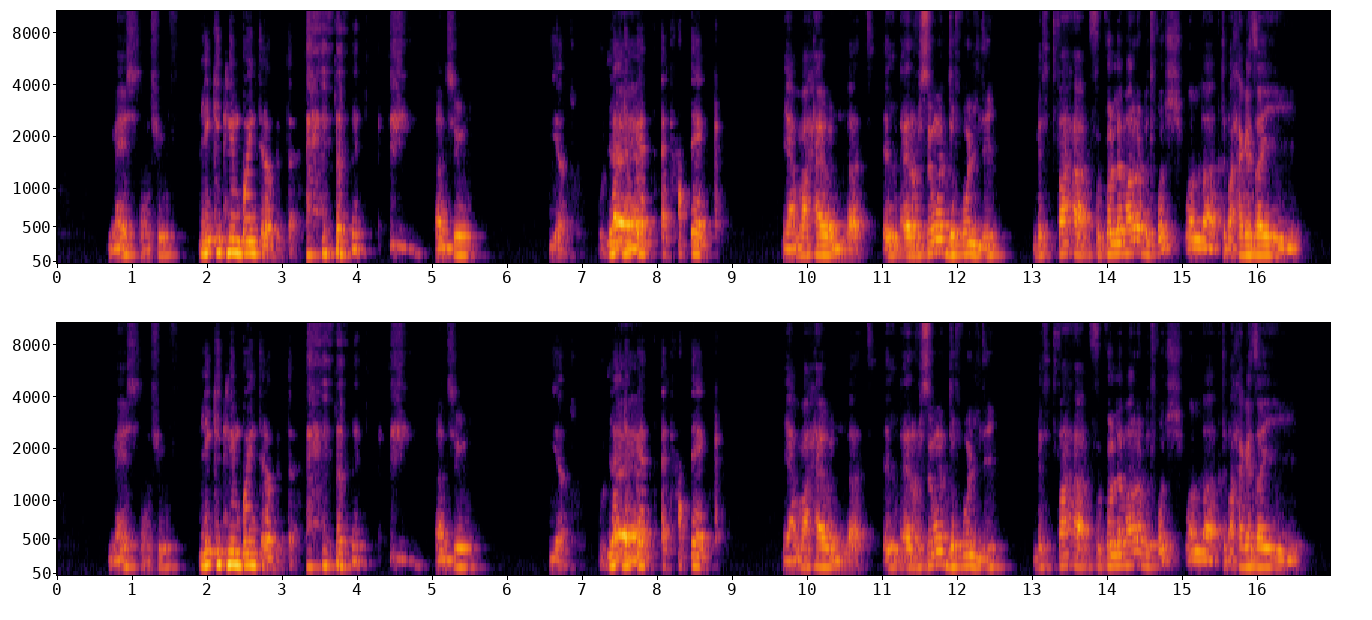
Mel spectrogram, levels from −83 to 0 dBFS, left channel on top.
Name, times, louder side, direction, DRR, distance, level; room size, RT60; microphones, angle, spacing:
voice 1, 0.7-1.5 3.3-4.1 4.4-5.6 7.4-7.8 9.7-10.8 11.0-12.6 13.0-16.6, left 3 dB, 75° left, 0.4 m, -24 dB
voice 2, 1.9-3.2 6.6-6.8 7.2-7.9 8.4-8.6, right 1 dB, 45° left, 1.0 m, -21 dB
2.5 x 2.2 x 2.3 m
head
